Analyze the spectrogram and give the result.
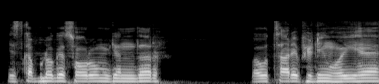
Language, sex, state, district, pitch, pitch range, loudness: Hindi, male, Uttar Pradesh, Saharanpur, 140 Hz, 135-145 Hz, -14 LUFS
